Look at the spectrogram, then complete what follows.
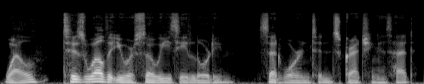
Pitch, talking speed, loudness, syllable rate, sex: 95 Hz, 200 wpm, -20 LUFS, 5.4 syllables/s, male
